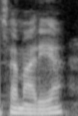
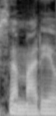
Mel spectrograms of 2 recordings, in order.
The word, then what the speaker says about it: Samaria: una iglesia allá en samaria se puede pronunciar samaria o samaria mis hermanos de las dos maneras lo que había ya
